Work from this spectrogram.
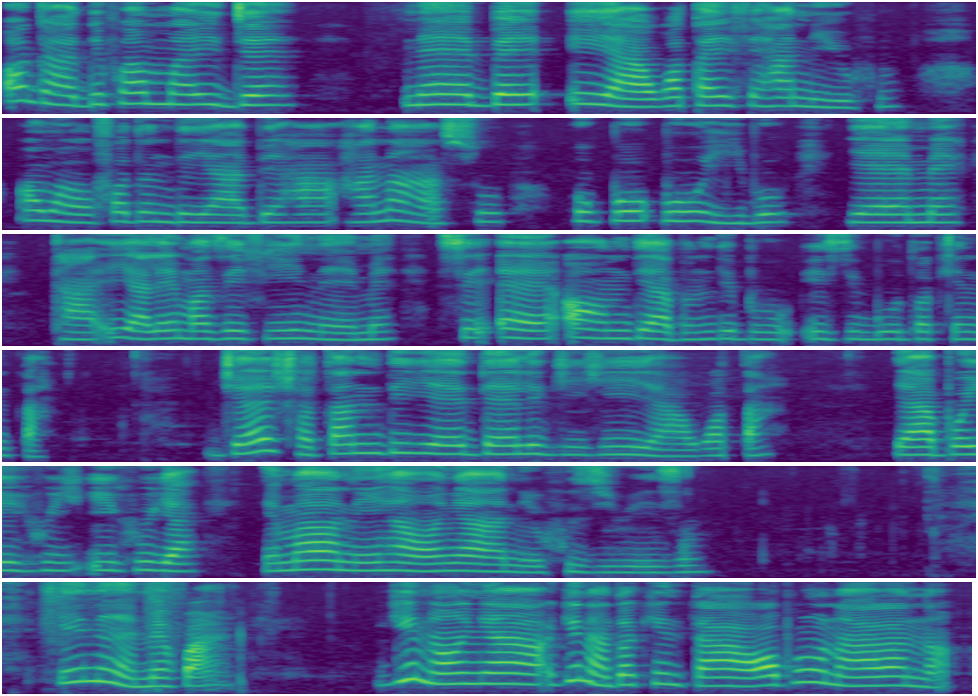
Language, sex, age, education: Igbo, female, 15-29, tertiary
